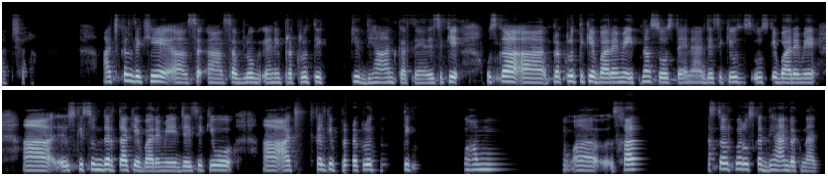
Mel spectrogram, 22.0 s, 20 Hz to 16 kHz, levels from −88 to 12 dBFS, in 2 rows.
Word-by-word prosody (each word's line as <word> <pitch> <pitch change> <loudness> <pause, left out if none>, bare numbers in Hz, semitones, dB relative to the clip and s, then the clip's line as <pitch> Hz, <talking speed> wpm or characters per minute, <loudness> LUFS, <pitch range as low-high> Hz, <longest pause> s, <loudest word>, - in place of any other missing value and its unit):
अच्छा। 165 0 -18 1.1
आजकल 260 +4 +1
देखिए 230 +1 +4
अ, 190 -1 -1
स - - -3
अ, 185 -2 -4
सब 190 -3 +1
लोग 195 -3 0
यानी 190 +1 -2
प्रकृति 210 +2 +1 0.4
की 225 -1 +2
ध्यान 195 +1 -3
करते 175 -1 -3
हैं, 170 0 -5
जैसे 180 +3 -3
कि 215 +2 +5 0.4
उसका 225 +2 +4
अ, 190 -2 +3
प्रकृति 230 +1 +2
के 230 - +8
बारे 200 0 +4
में 200 -1 +2
इतना 215 +4 -1
सोचते 195 - 0
हैं 95 - -5
ना, 95 0 -6
जैसे 195 +2 -3
कि - - -4
उस 195 -3 -2
उसके 205 +1 -2
बारे 185 0 +2
में 185 +1 -1 0.5
अ, 195 -1 +4 0.2
उसकी 210 +2 -2
सुंदरता 220 -2 +3
के 195 - +4
बारे 170 0 +2
में, 175 0 -2
जैसे 185 +2 -1
कि 205 +3 -2
वो 205 -1 +3
अ, - - -15
आजकल 205 +4 -1
के 240 - +1 0.2
प्रकृति 220 +2 -2
को 140 -6 -23 0.5
हम 225 +1 -3 1.1
उम - - -13
अ, 195 -2 -3 0.3
खासतौर 230 +1 +1 1.1
पर 250 - +2
उसका 235 0 -1
ध्यान 205 0 -2
रखना 175 -4 -3
200 Hz, 150 wpm, -21 LUFS, 185-220 Hz, 1.1 s, के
